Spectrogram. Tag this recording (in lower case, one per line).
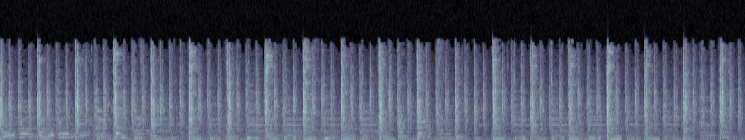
music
